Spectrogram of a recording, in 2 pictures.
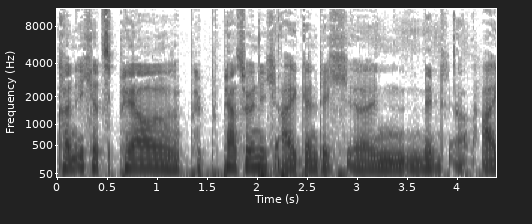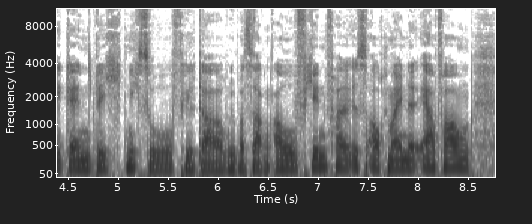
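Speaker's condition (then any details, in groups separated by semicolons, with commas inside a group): Stuttering; repeated sounds, repeated words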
